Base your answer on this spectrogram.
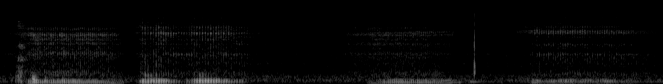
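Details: Sleeping dog Harper, tongue out, 11.5.2013: soft low snores, a double snort near the start, then quieter drawn breaths with airy hiss above, spaced a second or more apart, with a single sharp click midway.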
